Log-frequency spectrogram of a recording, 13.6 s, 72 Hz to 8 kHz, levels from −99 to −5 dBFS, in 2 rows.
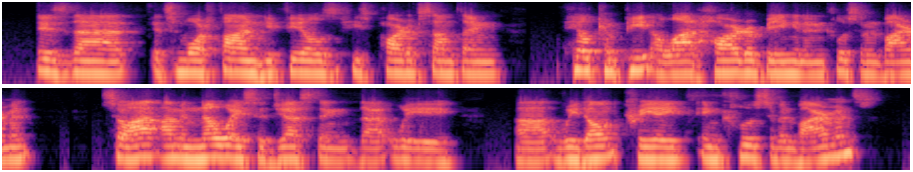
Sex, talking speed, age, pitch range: male, 160 wpm, 40-59, 125-145 Hz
